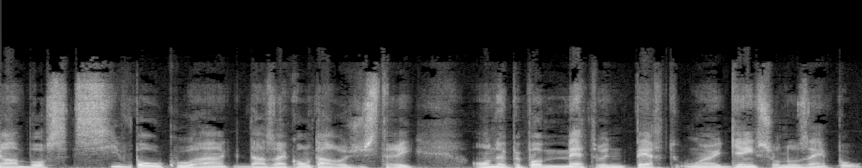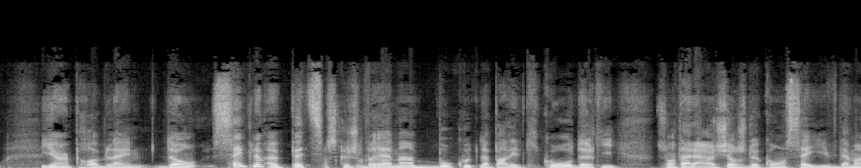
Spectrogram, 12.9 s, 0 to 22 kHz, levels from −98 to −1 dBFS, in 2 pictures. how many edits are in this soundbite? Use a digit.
9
